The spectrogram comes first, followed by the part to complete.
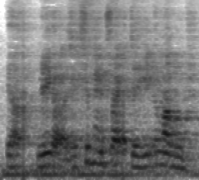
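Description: A man's voice: on the high side, fairly even intonation, very fast, darkish tone, distant mic. A young man interviewing a DJ, asking long, rambling questions full of fillers. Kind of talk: casual interview. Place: small backstage room with sofa, indoors. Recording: echoey room, voice off-mic.

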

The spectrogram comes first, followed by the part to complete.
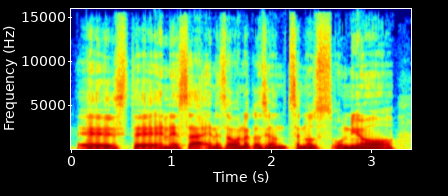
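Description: A man hosting a casual podcast from a toy-filled collectibles room, joking and rambling with lots of fillers, speaking into a boom mic. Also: fairly even intonation, measured pace, a little mellow, smooth, no room sound. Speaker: podcast host. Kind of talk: casual chat. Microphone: studio mic on boom arm.

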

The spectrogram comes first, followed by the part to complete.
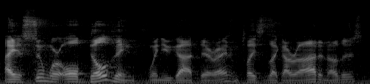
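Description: A middle-aged man hosting a live radio show, enthusiastic and animated, speaking into a headset mic in a broadcast booth. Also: on the low side, quick pace, slight background noise, poor audio. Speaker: radio host.

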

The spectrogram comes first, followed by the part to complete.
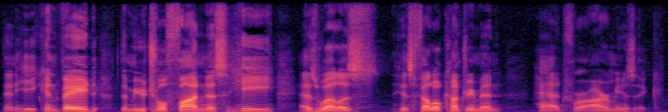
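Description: An older man with an American accent reading his memoir live on stage, with expressive storytelling and dramatic pauses. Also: medium pitch, clear, resonant tone. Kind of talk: live book reading to an audience. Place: stage in a small dim music venue. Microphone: vocal mic on a boom stand, close.

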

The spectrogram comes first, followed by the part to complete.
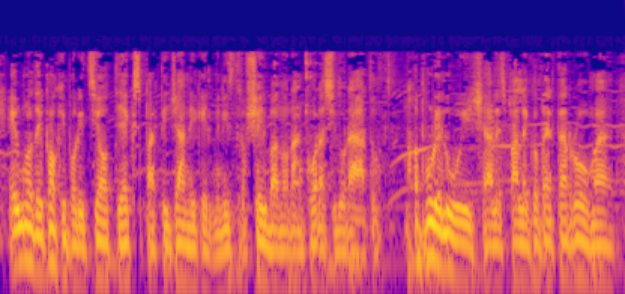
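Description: An actor in an Italian radio drama playing a pragmatic, cautious police subordinate who confides gossip in a colloquial way. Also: male voice, extremely low pitch, fast talker, dull audio, soft background music. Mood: confiding.

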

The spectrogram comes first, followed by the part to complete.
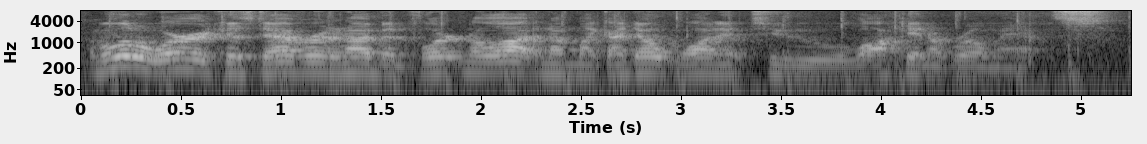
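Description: A man's voice: medium pitch, fairly even intonation, fast talker, a little mellow, reverberant, a little hiss or hum. A man in his thirties giving casual playthrough commentary on a video game from a room at home. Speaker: gameplay streamer. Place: small room at home, indoors.

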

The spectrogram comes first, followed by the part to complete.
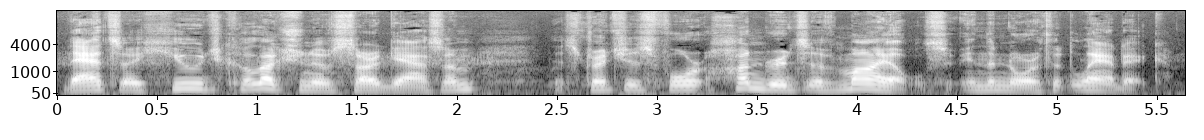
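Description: A man giving a scripted, measured narration for a science news segment. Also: on the high side, expressive, no room sound.

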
